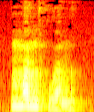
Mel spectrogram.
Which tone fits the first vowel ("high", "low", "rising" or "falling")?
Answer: high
